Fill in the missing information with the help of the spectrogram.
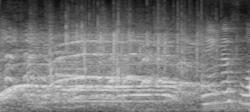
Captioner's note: cheering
